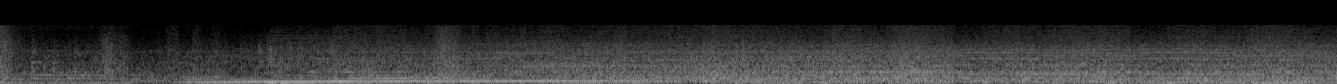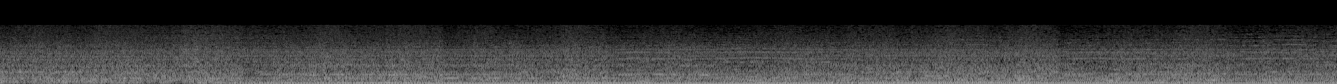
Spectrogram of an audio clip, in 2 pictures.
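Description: Water splashes and hisses under a speeding jet ski.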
